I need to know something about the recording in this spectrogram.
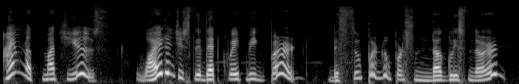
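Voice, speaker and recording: A woman's voice: fairly high pitch, huge pitch swings, moderate pace, a little mellow, dry recording, pitched above the performer's own voice. A woman voicing a cunning female goose in a storybook, persuasive and knowing. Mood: sly, persuasive. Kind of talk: storybook character voice.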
